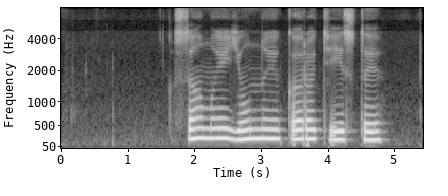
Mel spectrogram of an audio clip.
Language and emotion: Russian, neutral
